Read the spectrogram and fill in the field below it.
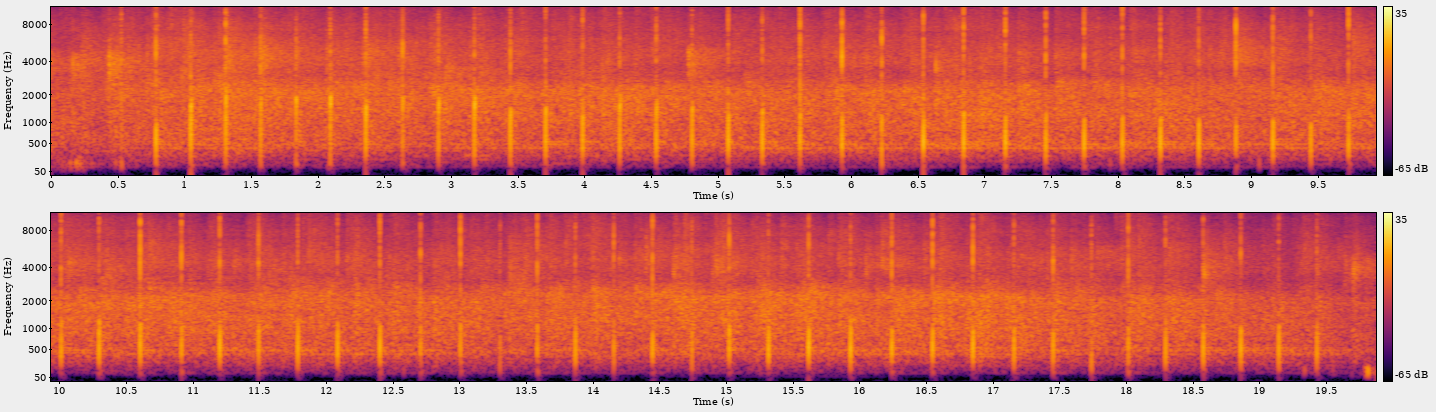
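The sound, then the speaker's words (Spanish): An audience applauds the Lord steadily for about twenty seconds, a dense, even wash of many hands clapping with crisp individual claps standing out throughout, no voices heard. “Damos un aplauso, hermanos, al Señor.”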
